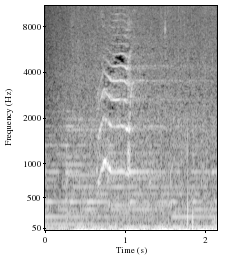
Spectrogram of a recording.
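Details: A killer whale (Orcinus orca) gives a brief, rising, squealing call over soft background music.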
